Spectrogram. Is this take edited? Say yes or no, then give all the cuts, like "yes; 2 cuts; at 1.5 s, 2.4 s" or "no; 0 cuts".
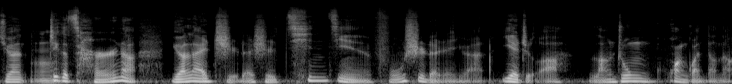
yes; 1 cut; at 4.9 s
